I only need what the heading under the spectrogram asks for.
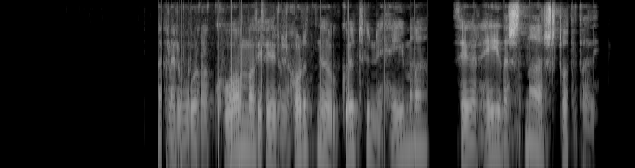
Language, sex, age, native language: Icelandic, male, 30-39, Icelandic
